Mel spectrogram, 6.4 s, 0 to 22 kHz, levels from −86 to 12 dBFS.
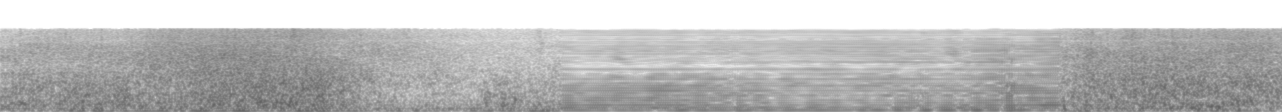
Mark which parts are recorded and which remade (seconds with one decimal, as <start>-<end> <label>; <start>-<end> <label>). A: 0.0-2.8 recorded; 2.8-5.3 remade; 5.3-6.4 recorded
